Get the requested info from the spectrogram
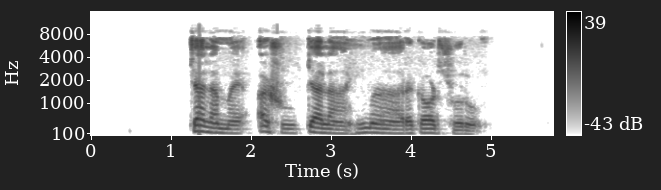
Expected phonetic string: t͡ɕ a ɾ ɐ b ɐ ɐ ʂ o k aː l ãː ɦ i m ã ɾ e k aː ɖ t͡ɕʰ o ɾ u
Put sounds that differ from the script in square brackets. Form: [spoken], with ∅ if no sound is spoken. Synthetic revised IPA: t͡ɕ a [l] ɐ [m] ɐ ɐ ʂ [u] k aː l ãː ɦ i m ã ɾ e k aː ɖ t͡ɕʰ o ɾ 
